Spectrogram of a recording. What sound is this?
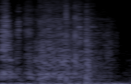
plastic drawer opening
